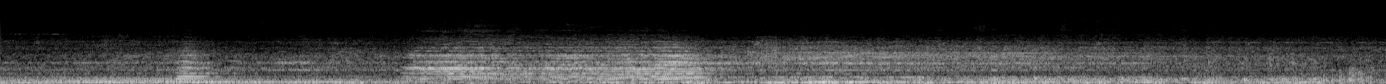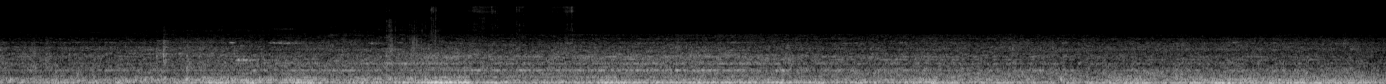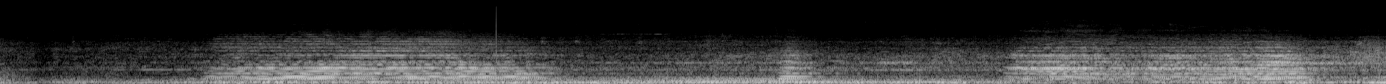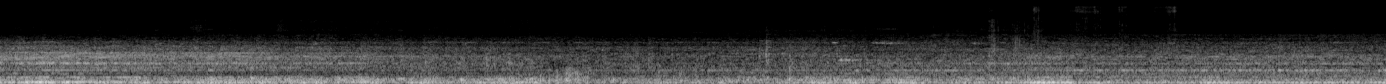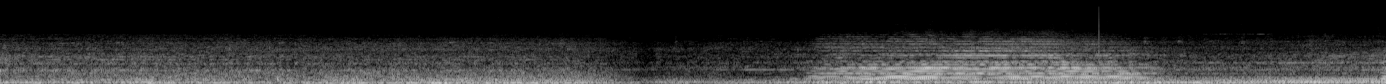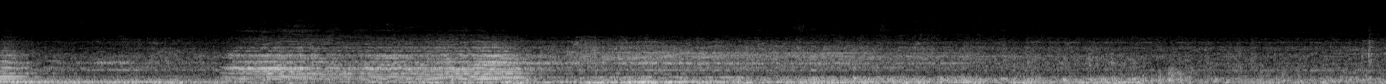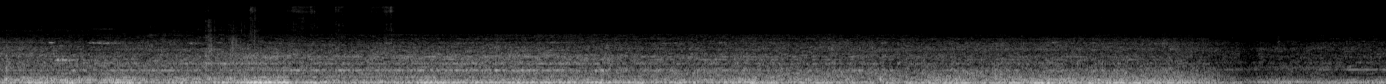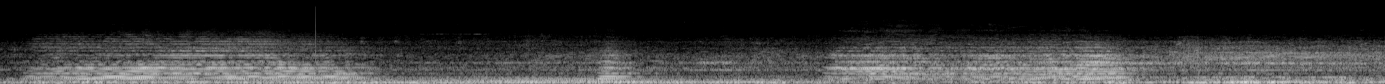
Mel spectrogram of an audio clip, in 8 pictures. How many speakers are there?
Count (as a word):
zero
